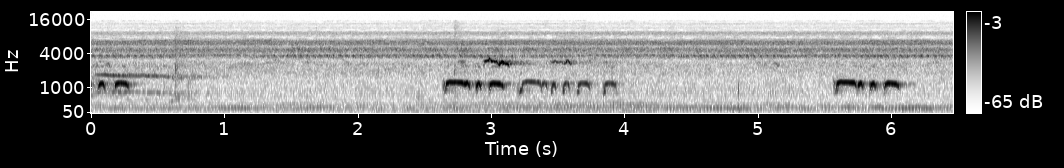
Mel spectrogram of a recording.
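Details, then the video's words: Lively local zebra dove, kept as a lure, giving three phrases of quick, gentle cooing notes, one longer and more drawn out, with a brief faint chirp and a click over constant hiss. "burung perkutut lokal gacor cocok buat pancingan"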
